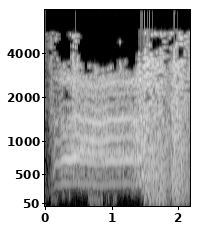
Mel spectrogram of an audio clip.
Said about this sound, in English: Oh, shit, Trent, you knocked over my bongo.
